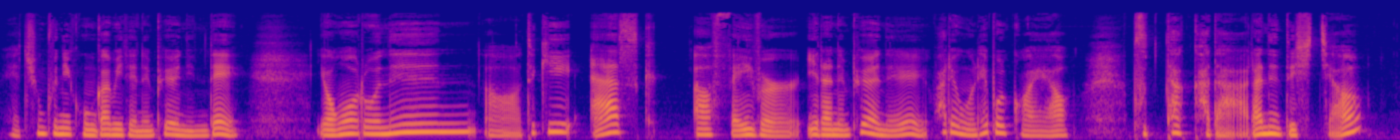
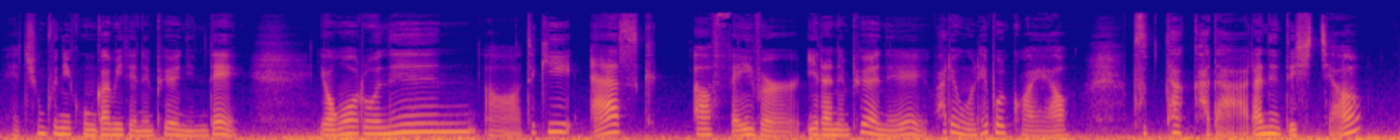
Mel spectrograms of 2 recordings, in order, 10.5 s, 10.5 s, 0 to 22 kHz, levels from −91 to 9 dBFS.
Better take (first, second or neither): first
